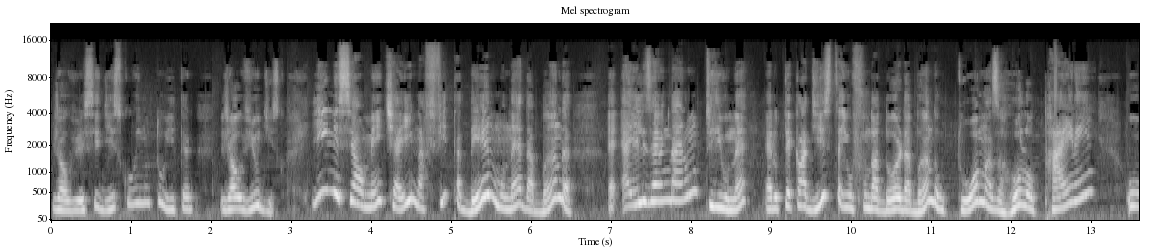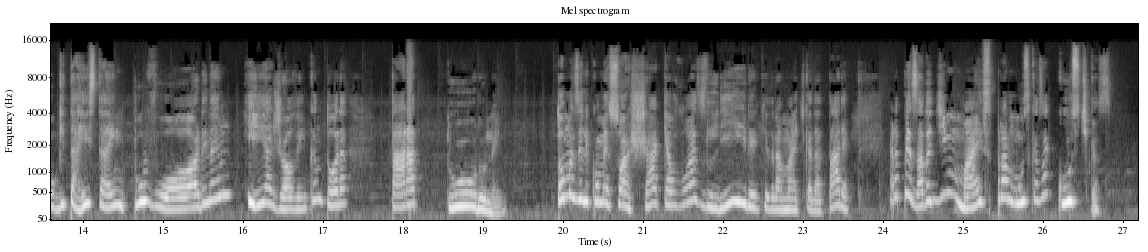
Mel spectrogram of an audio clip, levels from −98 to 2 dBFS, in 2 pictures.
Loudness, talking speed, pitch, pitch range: -17 LUFS, 150 wpm, 240 Hz, 195-315 Hz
